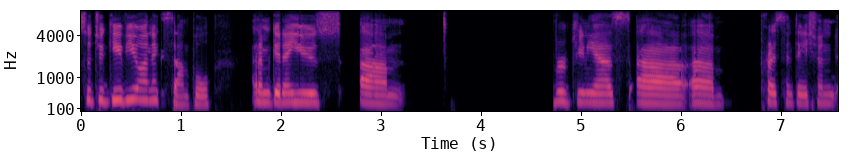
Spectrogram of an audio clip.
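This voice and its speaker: A woman uses a normal speaking voice with fairly even intonation. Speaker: credit union staff presenter. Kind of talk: webinar Q&A. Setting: video call.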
